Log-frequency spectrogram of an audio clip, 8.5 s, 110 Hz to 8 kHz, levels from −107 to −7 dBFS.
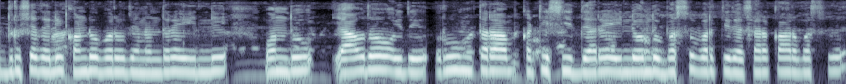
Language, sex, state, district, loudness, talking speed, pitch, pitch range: Kannada, female, Karnataka, Raichur, -20 LUFS, 120 wpm, 210 Hz, 205-215 Hz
